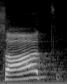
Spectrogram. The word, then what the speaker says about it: ص: ایک سین نازک جاتا ہے اور صاد پرحجم پڑھا جاتا ہے، موٹا بنا کر پڑھا جاتا ہے.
